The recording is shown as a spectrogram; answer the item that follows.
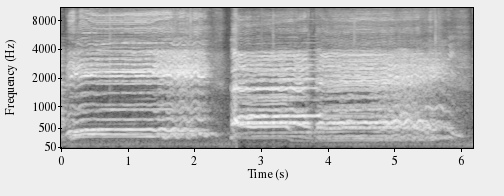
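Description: A small group of men and women singing a cappella in harmony. There are two long held phrases, with a short break for breath about two and a half seconds in.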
